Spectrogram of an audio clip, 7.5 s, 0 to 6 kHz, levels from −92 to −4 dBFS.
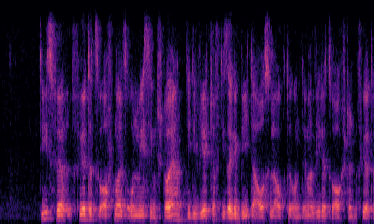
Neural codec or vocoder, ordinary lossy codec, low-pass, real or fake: none; Opus, 16 kbps; 5.4 kHz; real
